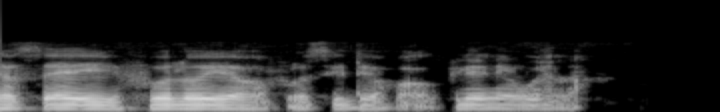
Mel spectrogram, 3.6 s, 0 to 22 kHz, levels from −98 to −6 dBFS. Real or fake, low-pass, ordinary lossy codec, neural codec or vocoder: fake; 5.4 kHz; none; vocoder, 44.1 kHz, 128 mel bands, Pupu-Vocoder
